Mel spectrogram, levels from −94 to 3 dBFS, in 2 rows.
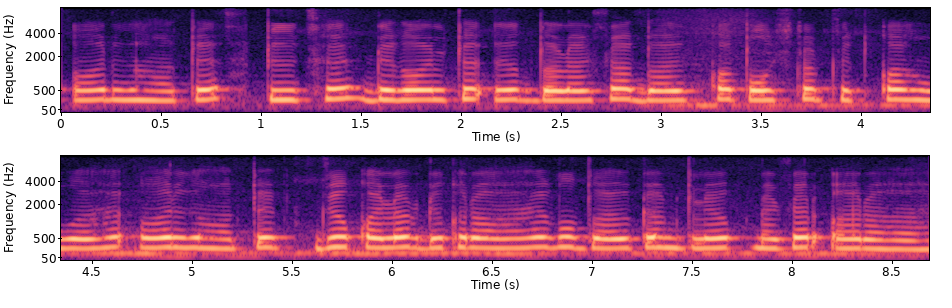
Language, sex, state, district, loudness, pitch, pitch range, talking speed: Hindi, female, Bihar, Jamui, -13 LUFS, 250 Hz, 240-260 Hz, 205 wpm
